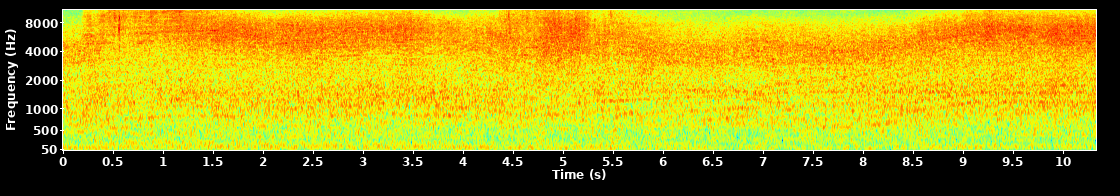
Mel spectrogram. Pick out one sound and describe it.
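A spaceship engine roars and hums loudly.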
